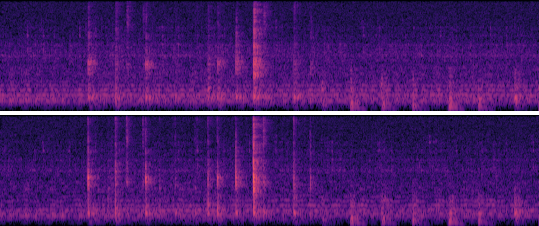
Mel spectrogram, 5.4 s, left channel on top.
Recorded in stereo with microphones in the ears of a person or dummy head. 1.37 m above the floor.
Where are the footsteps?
20° left (ahead or behind), 2 m; by 5.3 s 10° right (ahead or behind), 2.5 m.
